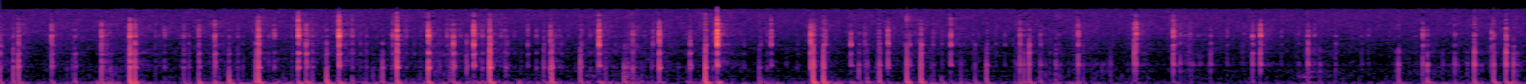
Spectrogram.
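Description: Fingertips and nails tap and scratch quickly on the back and rim of an empty, round, hollow acacia wood plate held in the hands. Dozens of short, dry, hollow knocks come in an uneven, rapid pattern, each dying away almost at once, with soft scratching between the taps.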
